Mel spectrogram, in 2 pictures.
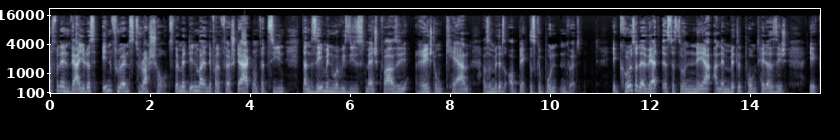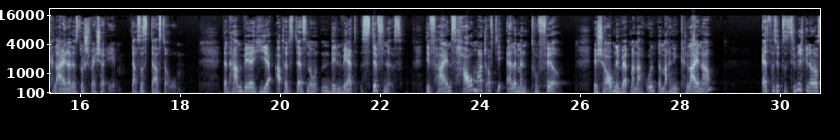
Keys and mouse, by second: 1.8-7.2 middle drag, 2.3-5.5 drag, 6.6 click, 6.6 right click, 9.9 middle click, 10.2 click, 10.2 right click, 13.2-15.8 middle drag, 18.4 ctrl+z, 30.2-30.8 middle drag.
